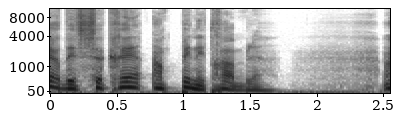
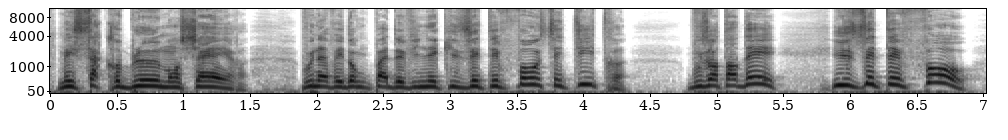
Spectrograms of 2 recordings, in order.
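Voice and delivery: higher, building to an outraged cry; rising anger; 6 semitones higher than usual. Acted. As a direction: build up until you explode. Lupin furious about fake bonds. (colère qui monte jusqu'au cri)

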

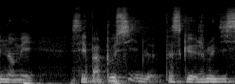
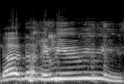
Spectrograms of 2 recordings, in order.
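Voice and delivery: much higher, much louder yes yes yes; excited shout; 10 semitones higher, 14 dB louder than usual. Real, not acted. Storyteller agreeing to act out the scene, excited shout. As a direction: burst out eagerly agreeing.

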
